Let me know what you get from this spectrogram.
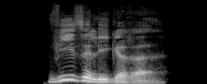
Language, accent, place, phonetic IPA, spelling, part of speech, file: German, Germany, Berlin, [ˈviːzəlɪɡəʁə], wieseligere, adjective, De-wieseligere.ogg
- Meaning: inflection of wieselig: 1. strong/mixed nominative/accusative feminine singular comparative degree 2. strong nominative/accusative plural comparative degree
